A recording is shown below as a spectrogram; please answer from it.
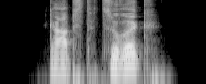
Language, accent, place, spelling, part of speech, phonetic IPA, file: German, Germany, Berlin, gabst zurück, verb, [ˌɡaːpst t͡suˈʁʏk], De-gabst zurück.ogg
- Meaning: second-person singular preterite of zurückgeben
